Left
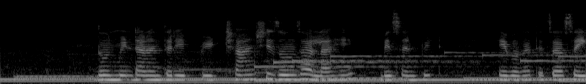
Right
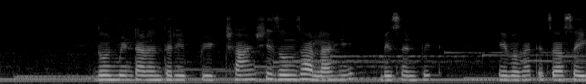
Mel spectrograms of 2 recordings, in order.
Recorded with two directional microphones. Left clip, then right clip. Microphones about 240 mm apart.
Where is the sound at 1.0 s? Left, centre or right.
Centre.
